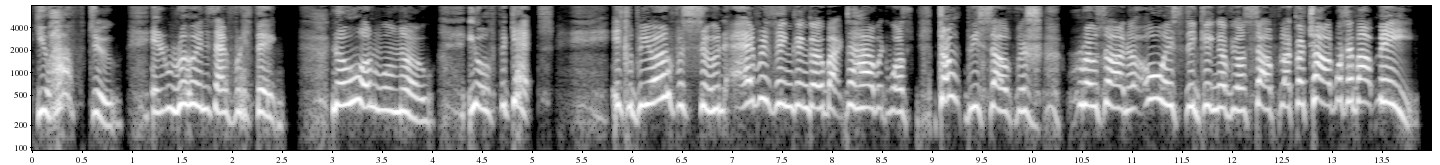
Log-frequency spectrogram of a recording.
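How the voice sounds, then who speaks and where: A woman's voice: very high-pitched, normal speed, fairly bright tone, no echo, studio quality, voice pushed up. A woman voicing a frantic, controlling middle-aged mother who pleads and then screams. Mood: furious.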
